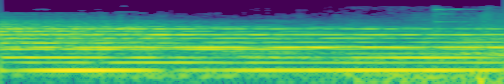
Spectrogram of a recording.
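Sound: church bells ringing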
